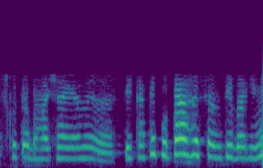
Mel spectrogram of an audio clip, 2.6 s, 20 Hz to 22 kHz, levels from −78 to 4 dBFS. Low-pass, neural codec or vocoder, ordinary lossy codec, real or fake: 3.6 kHz; codec, 32 kHz, 1.9 kbps, SNAC; none; fake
